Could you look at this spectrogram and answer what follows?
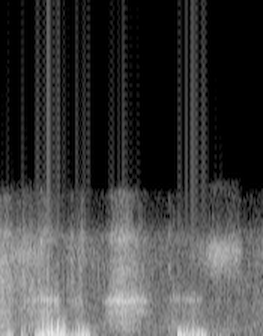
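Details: An infant snores loudly, with coarse, rumbling breaths on inhaling and a softer whistling sound on breathing out: snoring.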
